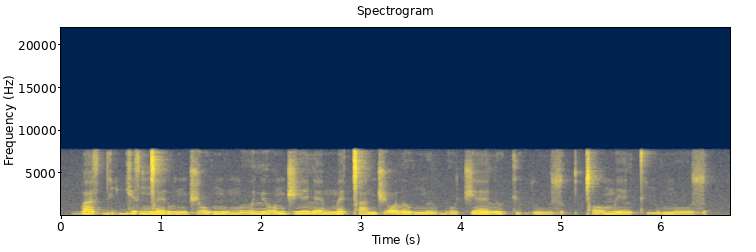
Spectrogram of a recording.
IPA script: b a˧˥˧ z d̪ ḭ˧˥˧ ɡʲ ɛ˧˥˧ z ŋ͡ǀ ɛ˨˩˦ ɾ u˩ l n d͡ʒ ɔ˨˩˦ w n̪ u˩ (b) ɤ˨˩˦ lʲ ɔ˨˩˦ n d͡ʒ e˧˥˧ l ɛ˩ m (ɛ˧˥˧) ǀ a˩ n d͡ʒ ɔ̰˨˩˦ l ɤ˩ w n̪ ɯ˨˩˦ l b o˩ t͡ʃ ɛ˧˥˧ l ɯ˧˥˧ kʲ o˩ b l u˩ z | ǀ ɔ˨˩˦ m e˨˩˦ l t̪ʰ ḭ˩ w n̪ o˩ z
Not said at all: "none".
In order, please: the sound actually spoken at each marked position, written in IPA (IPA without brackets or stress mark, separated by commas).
m, ɛ˧˥˧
